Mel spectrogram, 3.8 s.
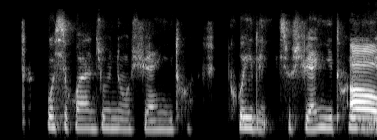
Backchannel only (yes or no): no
